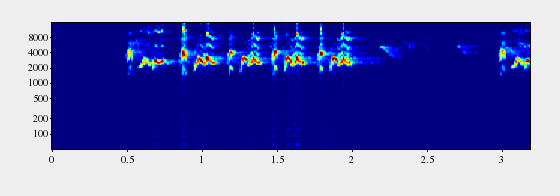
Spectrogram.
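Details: Sooty-headed bulbul song used as a lure or master recording for training birds: a loud run of quick bubbly chirps with whistled notes, broken off and resuming briefly at the end.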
